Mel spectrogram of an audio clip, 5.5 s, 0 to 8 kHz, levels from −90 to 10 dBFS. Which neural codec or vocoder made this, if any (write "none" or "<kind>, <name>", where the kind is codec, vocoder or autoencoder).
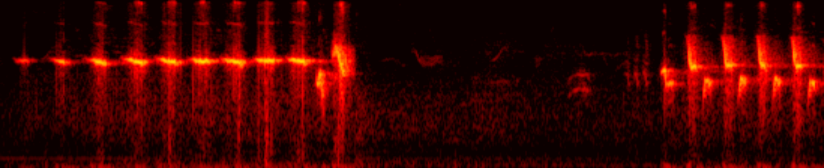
none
